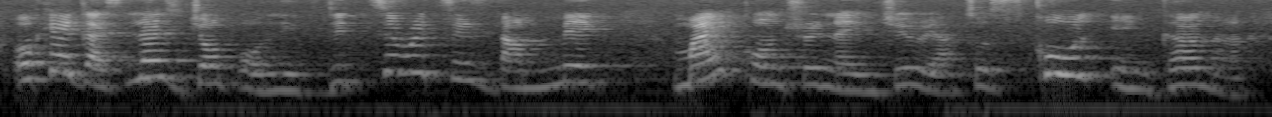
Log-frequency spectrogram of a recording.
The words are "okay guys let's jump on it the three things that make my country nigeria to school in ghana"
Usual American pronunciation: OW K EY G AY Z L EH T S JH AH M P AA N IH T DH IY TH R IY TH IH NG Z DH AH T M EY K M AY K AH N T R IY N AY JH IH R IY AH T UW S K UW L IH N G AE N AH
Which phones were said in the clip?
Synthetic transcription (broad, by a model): OW K EY G AY S L EH T S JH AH M P AA N IH T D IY T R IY T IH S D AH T M EY K M AY K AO N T R IY N AY JH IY R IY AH T UW S K UW L IH N G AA N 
